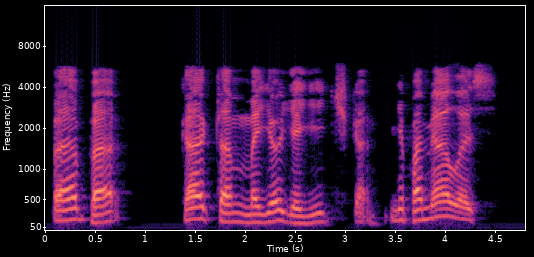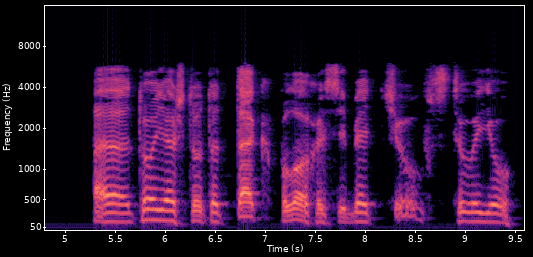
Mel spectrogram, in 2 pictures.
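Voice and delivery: put-on high, slurred drunken whining. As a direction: drunk villain whining to his father. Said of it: "пьяно икнул".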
